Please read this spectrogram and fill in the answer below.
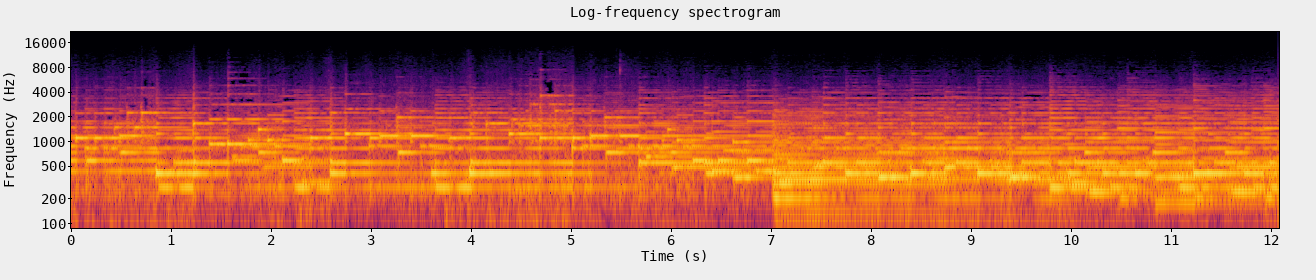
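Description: Steinway grand piano being played, a quick flowing run of notes in the middle and upper register. About seven seconds in, deeper bass notes join and the sound grows fuller.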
